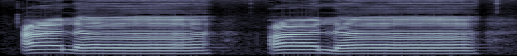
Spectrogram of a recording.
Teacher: اب زبر لمبی نہیں ہو رہی، لیکن لام پہ کھڑا زبر ہے تو یہ لمبا ہو رہا ہے، اور یا پڑھنے میں نہیں آئے گی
